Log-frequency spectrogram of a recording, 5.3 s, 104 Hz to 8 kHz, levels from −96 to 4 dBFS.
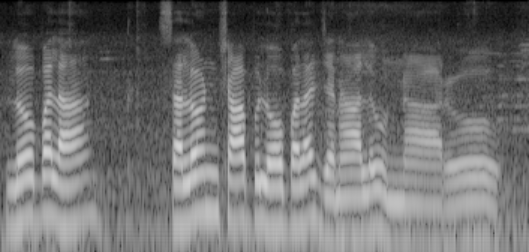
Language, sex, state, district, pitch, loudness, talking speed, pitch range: Telugu, male, Andhra Pradesh, Anantapur, 155 Hz, -21 LUFS, 70 wpm, 135-175 Hz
